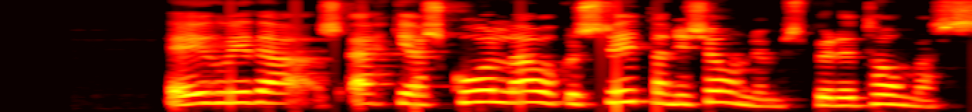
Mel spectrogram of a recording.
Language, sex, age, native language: Icelandic, female, 40-49, Icelandic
